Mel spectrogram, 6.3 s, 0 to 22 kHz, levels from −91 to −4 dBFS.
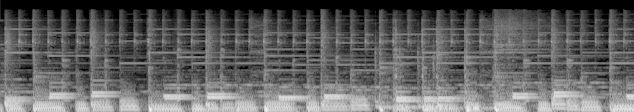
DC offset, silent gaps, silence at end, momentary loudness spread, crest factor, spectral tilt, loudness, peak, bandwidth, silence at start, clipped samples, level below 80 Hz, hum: under 0.1%; none; 0 s; 3 LU; 14 dB; -6 dB/octave; -20 LUFS; -4 dBFS; 16 kHz; 0 s; under 0.1%; -26 dBFS; none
